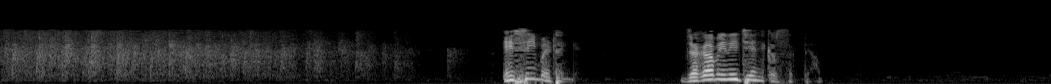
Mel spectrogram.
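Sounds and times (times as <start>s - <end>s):
audience clapping: 0.0s - 4.8s
speech: 5.1s - 5.7s, 6.9s - 8.2s.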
